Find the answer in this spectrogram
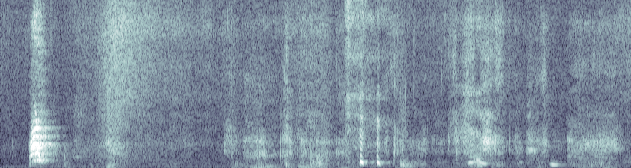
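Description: German shepherds play-fighting over a toy. There is one sharp, loud bark about a third of a second in, then a few seconds of growling and scuffling with short sharp clicks.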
